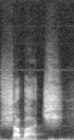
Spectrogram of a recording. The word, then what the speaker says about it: Shabat: ver o braco shabat então pronúncia tranquilo shabat ou chá-bar ok significado então qual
